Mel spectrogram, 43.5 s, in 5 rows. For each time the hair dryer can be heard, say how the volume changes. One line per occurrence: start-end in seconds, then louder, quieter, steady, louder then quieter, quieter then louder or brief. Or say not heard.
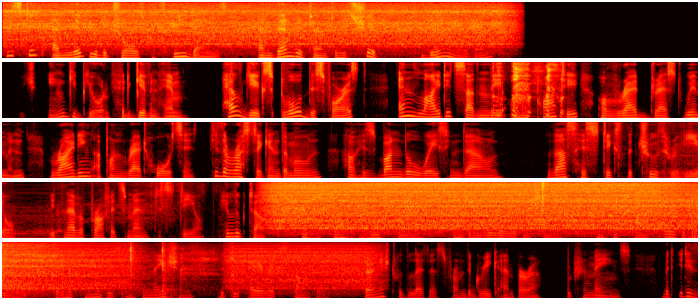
0.0-6.5 steady
29.2-39.6 quieter.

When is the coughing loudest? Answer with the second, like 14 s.
15 s.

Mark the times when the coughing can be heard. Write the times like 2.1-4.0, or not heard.
14.8-15.8, 34.5-35.5.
